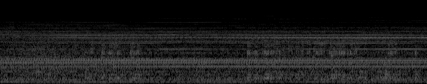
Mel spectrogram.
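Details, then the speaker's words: Hard drive in an old Windows XP streaming server, partition just resized and undergoing a disk check: rapid uneven crunching and ticking of head seeks over a steady spin whine; normal hard drive seek noise. "drive has been resized and sounds like it's crunching away I like that kind"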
